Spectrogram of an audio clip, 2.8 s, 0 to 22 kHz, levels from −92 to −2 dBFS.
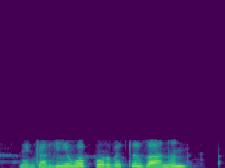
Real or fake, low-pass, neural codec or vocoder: fake; 3.6 kHz; codec, 16 kHz, 2 kbps, FunCodec, trained on LibriTTS, 25 frames a second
